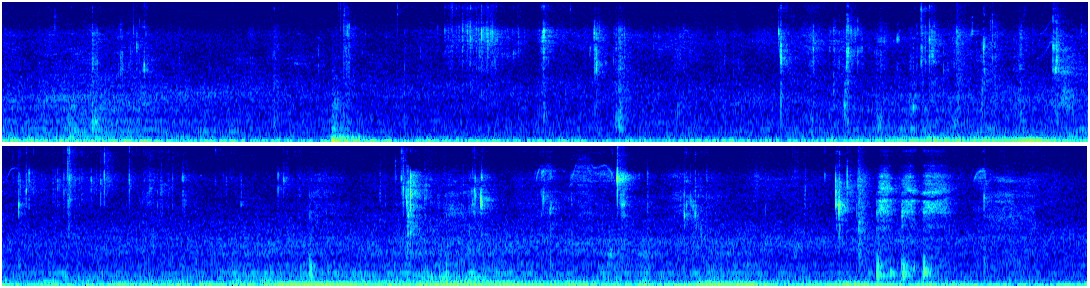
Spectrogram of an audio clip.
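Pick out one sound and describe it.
A boy chews and crunches food close by.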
